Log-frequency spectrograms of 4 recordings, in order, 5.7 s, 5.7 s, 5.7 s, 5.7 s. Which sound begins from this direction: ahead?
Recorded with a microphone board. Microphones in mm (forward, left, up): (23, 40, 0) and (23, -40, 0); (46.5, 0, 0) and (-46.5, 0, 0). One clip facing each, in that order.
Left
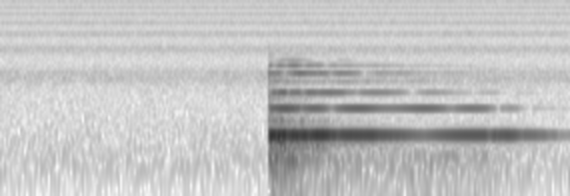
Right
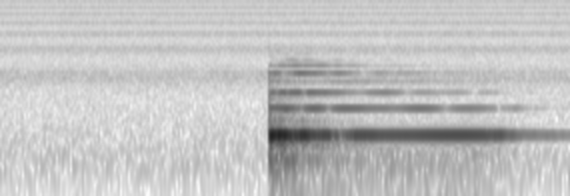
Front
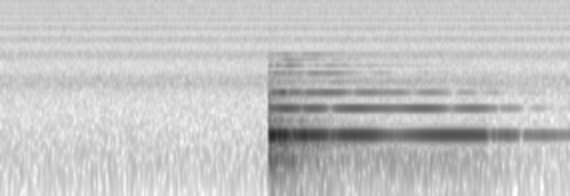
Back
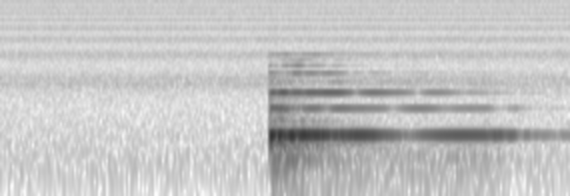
A piano, at 2.7 s.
